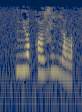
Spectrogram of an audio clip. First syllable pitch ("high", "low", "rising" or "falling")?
high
